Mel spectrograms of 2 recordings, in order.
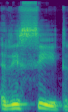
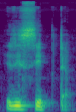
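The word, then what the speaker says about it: receipt: क्रिया के लिए, ठीक है, तो ये इसका उच्चारण क्या होता है, रिसीट, ना कि रिसिप्ट।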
